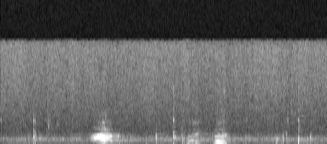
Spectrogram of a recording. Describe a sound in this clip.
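A tennis ball smacks off a racket close by.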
